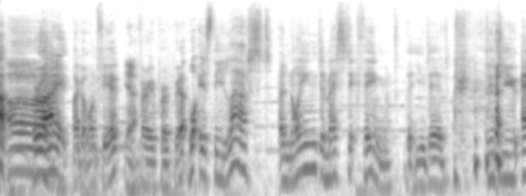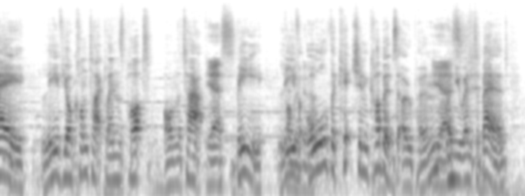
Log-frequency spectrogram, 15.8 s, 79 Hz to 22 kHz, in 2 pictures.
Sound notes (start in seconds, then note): 6.8 Phil laughs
